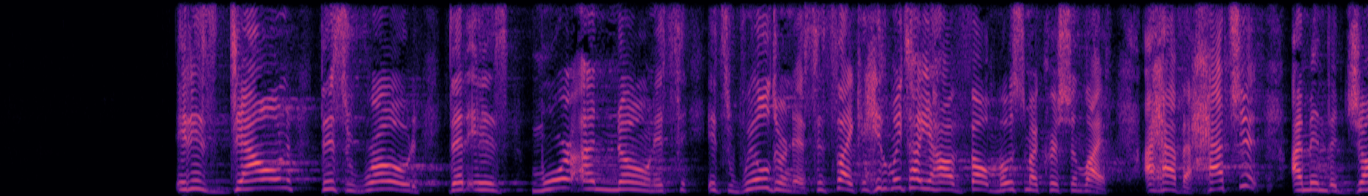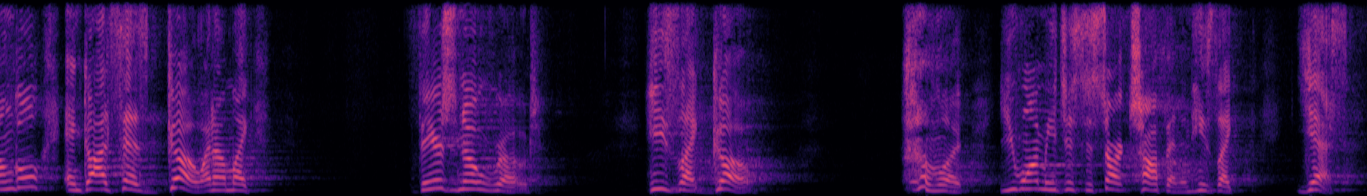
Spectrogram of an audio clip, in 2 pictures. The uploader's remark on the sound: In this special episode from AWAKEN Conference 2022.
